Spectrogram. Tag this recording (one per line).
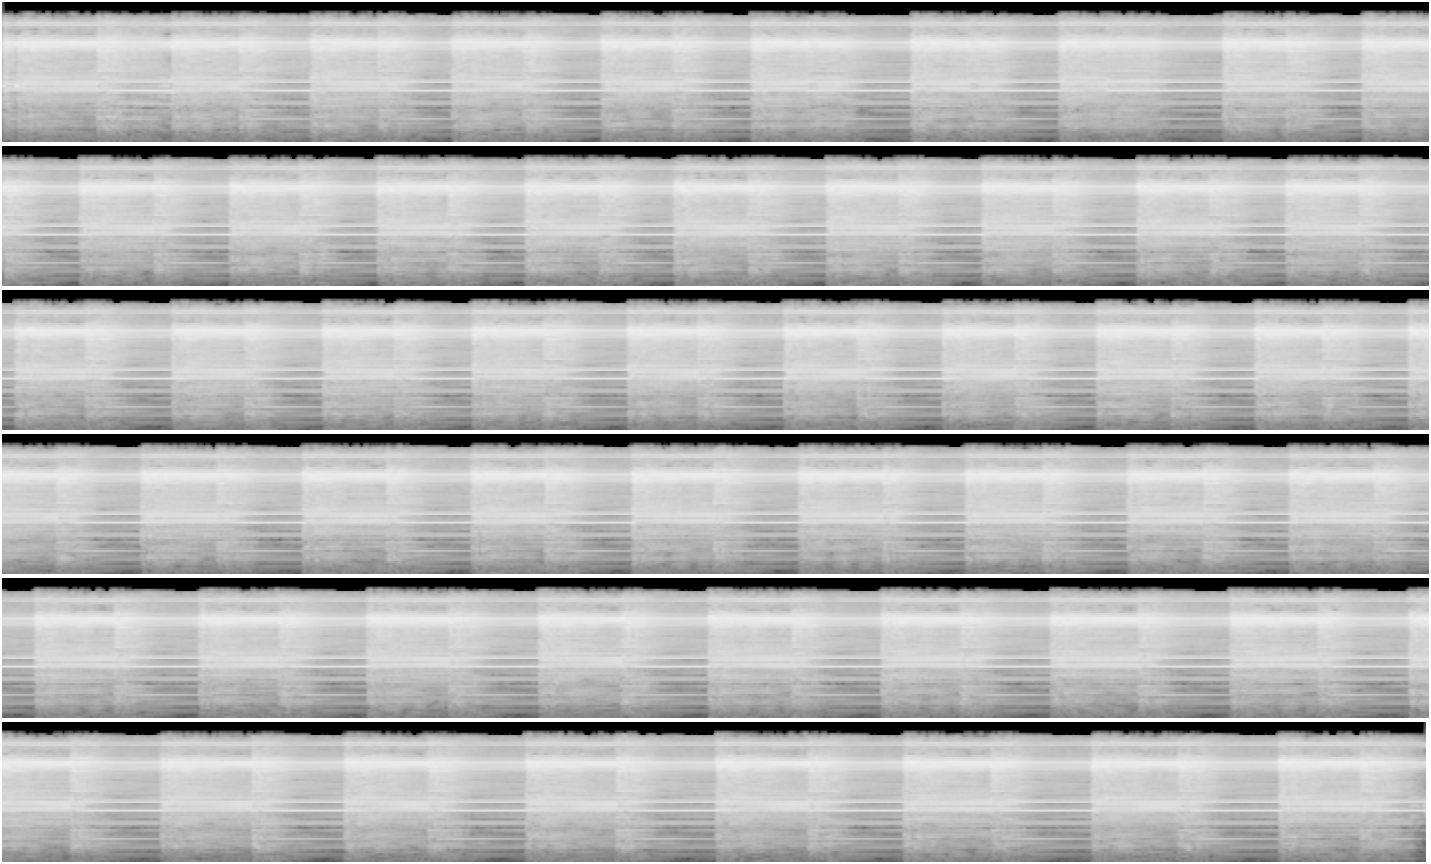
creepy
dissonance
psycho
